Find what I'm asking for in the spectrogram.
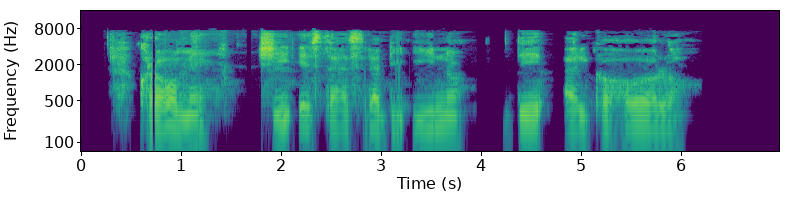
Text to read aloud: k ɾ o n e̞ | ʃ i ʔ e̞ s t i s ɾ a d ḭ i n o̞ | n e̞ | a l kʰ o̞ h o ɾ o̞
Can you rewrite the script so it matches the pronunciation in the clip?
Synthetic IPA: k ɾ o m e̞ | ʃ i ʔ e̞ s t a s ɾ a d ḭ i n o̞ | d e̞ | a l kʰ o̞ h o l o̞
